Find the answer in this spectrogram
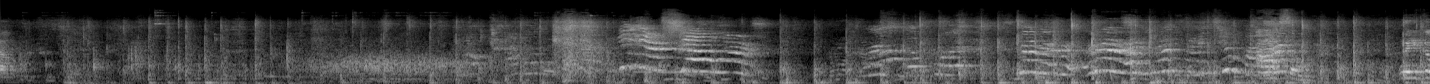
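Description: A young child talking and calling out, starting about five seconds in, over quick footfalls and taps of sneakers on a hardwood floor during agility-ladder drills.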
